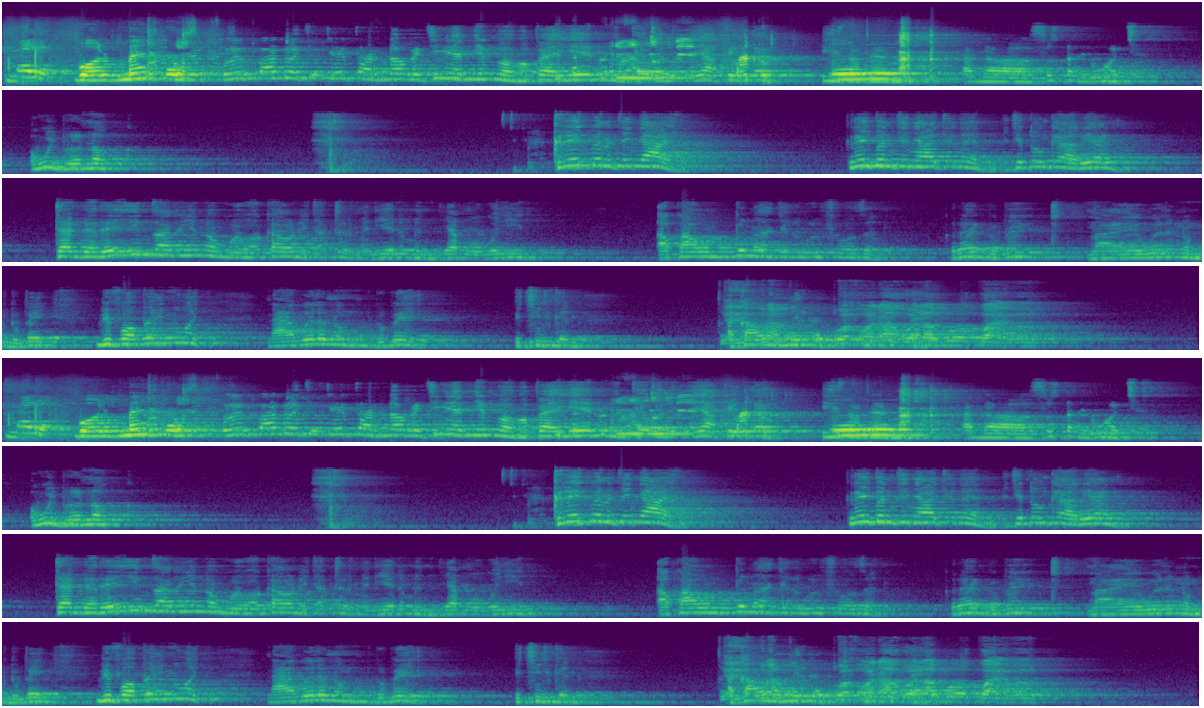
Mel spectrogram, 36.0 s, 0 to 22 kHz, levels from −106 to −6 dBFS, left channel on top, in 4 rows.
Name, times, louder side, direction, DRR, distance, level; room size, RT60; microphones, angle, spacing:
voice 1, 0.0-1.7 4.6-5.2 5.5-5.8 6.2-6.8, left 3 dB, 85° left, 8 dB, 1.3 m, -24 dB
voice 2, 1.7-5.8 6.1-6.8 7.2-8.4 9.2-9.8 11.3-11.6 13.1-14.1 15.3-17.4 18.4-22.0 22.9-24.6 25.1-25.8 26.1-27.4 27.7-28.5 29.0-30.1 30.9-31.3 32.4-34.0, equal, ahead, 2 dB, 2.0 m, -35 dB
voice 3, 32.4-33.0 33.2-34.8, right 1 dB, 15° right, 0 dB, 2.3 m, -37 dB
26.5 x 18.0 x 6.4 m, 1.5 s
head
